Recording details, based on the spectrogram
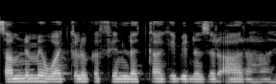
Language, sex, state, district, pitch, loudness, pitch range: Hindi, male, Arunachal Pradesh, Longding, 130 Hz, -19 LUFS, 125-130 Hz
